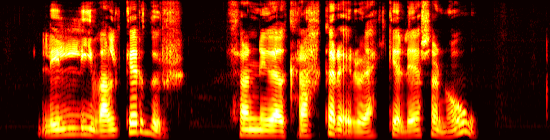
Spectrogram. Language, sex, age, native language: Icelandic, male, 60-69, Icelandic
